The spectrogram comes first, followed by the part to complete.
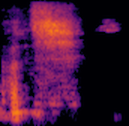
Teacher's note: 티읕이 치읒으로 소리 나는 현상.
